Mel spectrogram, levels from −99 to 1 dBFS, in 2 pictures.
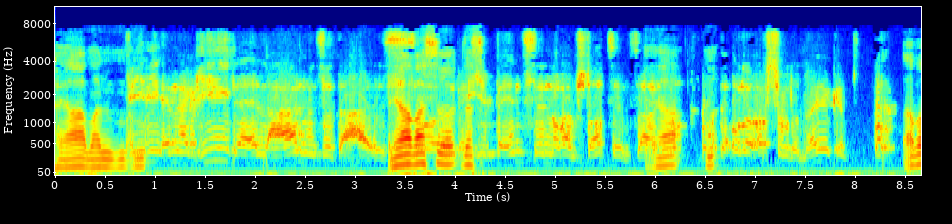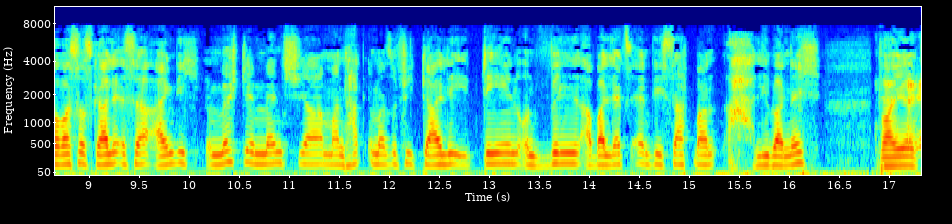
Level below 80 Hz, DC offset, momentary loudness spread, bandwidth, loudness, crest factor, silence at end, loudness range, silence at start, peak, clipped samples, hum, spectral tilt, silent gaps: -52 dBFS; under 0.1%; 8 LU; 8 kHz; -25 LUFS; 22 dB; 0 s; 4 LU; 0 s; -4 dBFS; under 0.1%; none; -4.5 dB/octave; none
